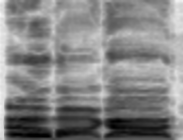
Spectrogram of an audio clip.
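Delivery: high, very slow drawn-out wail; movie quote imitation. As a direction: stretch every word in hammed-up horror. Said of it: "saying it just like him".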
